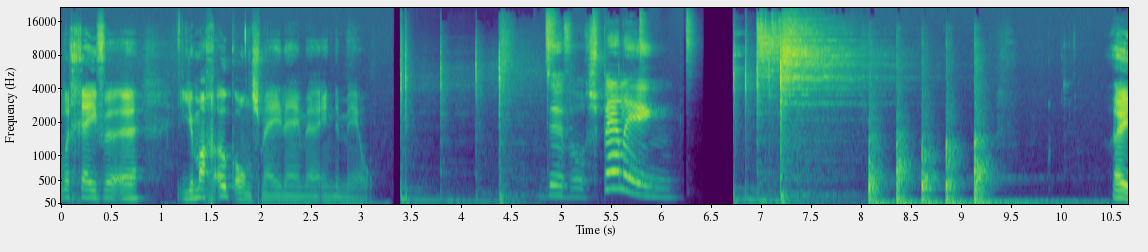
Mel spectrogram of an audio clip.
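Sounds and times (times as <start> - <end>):
speech: 0.0 - 3.2, 4.8 - 6.3
firm knocking on a door on pakjesavond: 7.9 - 10.6.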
